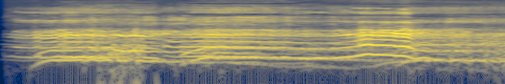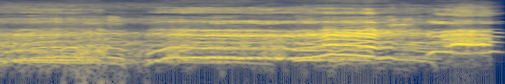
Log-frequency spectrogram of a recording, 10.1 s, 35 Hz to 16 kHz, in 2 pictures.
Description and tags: Multi Groan 1
Multiple Zombie groans
zombies, mob, group, brains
